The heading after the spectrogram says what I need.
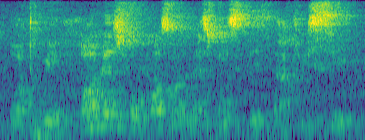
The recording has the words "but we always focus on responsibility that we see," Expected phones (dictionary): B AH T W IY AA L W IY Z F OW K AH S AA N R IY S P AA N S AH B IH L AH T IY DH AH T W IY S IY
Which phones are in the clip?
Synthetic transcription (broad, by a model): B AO T W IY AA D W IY S F OW K AH S AA N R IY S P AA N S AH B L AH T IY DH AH T W IY S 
